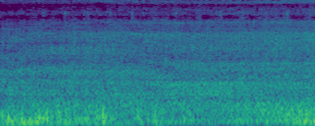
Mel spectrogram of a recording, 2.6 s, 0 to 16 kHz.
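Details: 1978 Lincoln Mark V 460 V8 barn find back running after years sitting, vacuum advance replaced: low, even idle rumble with some wind across the mic and no misses or knocks. The V8 idles smoothly.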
